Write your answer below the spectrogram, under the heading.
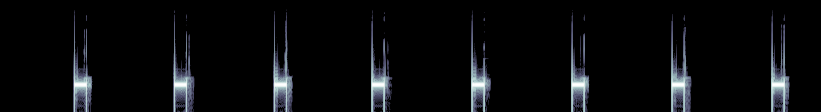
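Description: Film-leader countdown beeps: a short, high, pure beep once a second, eight times, each one clicking on and off, with silence between.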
